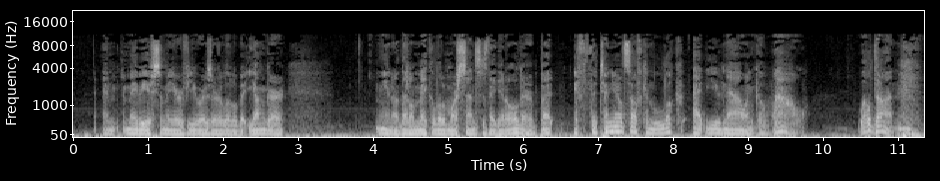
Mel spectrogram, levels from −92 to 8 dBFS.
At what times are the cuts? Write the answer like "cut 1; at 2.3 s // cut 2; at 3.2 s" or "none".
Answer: none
